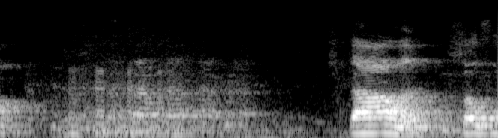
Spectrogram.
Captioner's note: laughing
